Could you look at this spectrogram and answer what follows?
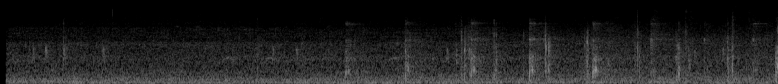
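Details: Irregular tapping and clicking over a steady low rumble, with no animal voice.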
